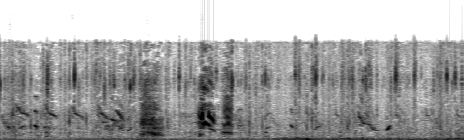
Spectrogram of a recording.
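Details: A ring-necked parakeet gives one loud, shrill squawk amid softer chirps from other birds, with a steady low hum throughout.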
